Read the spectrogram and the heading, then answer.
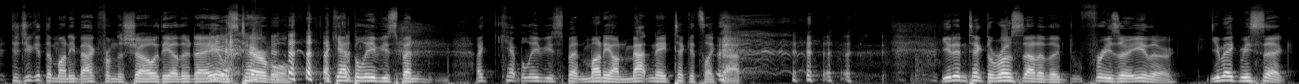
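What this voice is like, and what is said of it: Impression of a 1989 gay man. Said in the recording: “I'm a 1989 gay guy. ... You can tell it's a really good impression because I'm doing it well.”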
